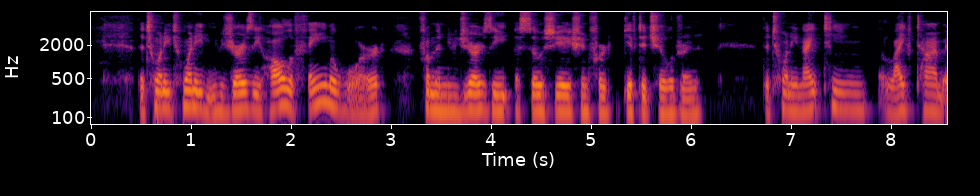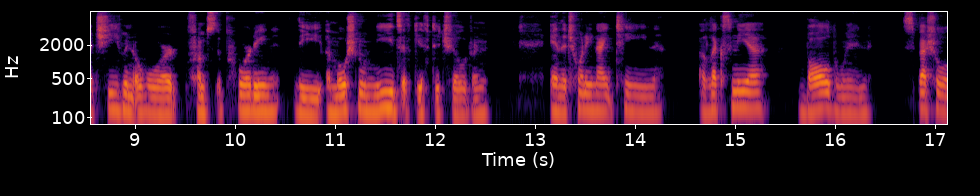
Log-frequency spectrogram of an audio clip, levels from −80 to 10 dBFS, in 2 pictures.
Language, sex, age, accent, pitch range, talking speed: English, male, 20-39, American, 120-135 Hz, 125 wpm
